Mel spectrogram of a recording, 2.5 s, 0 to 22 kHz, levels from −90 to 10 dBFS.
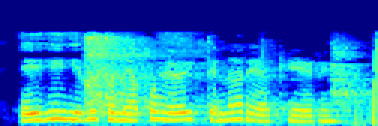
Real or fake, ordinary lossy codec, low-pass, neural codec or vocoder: real; AAC, 24 kbps; 19.8 kHz; none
